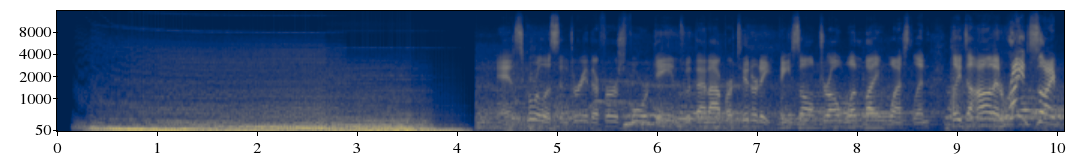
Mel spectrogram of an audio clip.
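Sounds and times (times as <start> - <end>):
deep loud rumble: 0.2 - 4.2
high tone gliding down: 0.2 - 4.2.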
